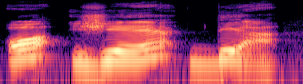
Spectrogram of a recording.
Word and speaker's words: Ojeda: E Ojeda com J, né? Ogeda.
